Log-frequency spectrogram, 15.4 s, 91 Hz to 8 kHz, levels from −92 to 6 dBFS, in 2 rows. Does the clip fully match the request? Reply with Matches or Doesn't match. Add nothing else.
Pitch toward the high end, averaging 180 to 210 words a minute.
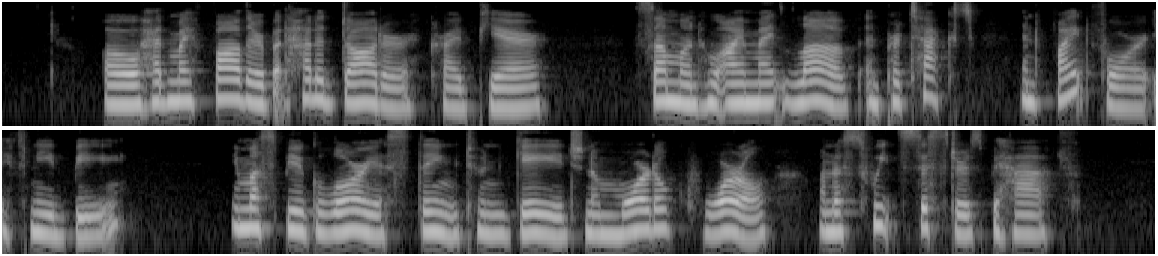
Doesn't match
